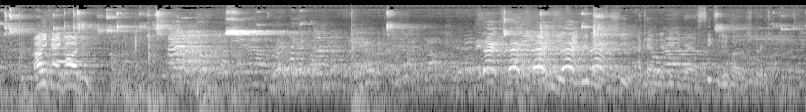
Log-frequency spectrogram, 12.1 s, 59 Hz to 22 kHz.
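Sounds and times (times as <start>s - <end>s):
shoe squeak on court: 0.0s - 2.6s, 3.2s - 4.6s, 7.4s - 9.2s, 10.7s - 12.0s
basketball bouncing: 0.1s - 0.5s, 5.2s - 5.5s.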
